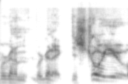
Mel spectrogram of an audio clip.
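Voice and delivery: acted, evil-sounding, sinister, menacing tone. Retelling how the other speaker's promise sounded, imitating an evil tone. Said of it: "that sounds evil".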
